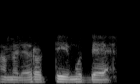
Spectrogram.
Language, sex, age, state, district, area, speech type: Kannada, male, 45-60, Karnataka, Davanagere, urban, conversation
